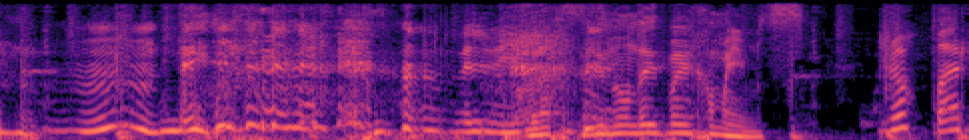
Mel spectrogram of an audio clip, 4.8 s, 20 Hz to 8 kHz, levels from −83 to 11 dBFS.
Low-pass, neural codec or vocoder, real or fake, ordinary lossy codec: 7.2 kHz; vocoder, 22.05 kHz, 80 mel bands, Vocos; fake; none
